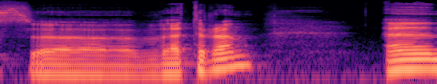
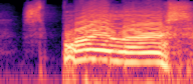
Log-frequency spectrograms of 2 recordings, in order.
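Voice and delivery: loud, high playful yell; shouting; 13 semitones higher, 14 dB louder than usual. Acted. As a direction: shout spoilers gleefully. Shouting a mock spoiler warning.

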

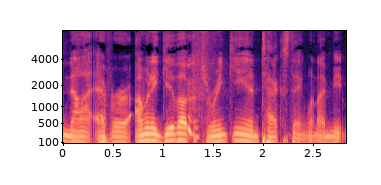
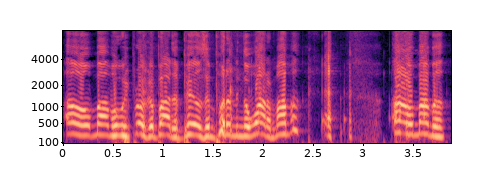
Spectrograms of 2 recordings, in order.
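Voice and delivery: much higher mock Southern soldier wailing for mama; hammed-up high lament, climbing steadily higher; Southerner dying at war; 10 semitones higher, faster than usual. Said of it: "a Southerner dying at war".

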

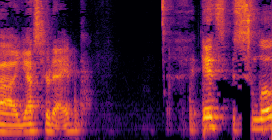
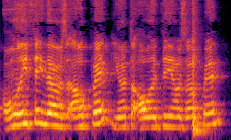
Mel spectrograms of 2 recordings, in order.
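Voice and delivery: building excitement; 6 semitones higher, 5 dB louder, faster than usual. Real, not acted. Building up the punchline.

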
